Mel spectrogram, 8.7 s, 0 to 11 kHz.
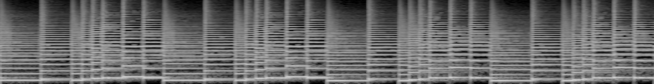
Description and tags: Part of the Epsilon loopset, a set of complementary synth loops. It is in the key of C major, following the chord progression Cmaj7 Fmaj7. It is four bars long at 110bpm. It is normalized.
